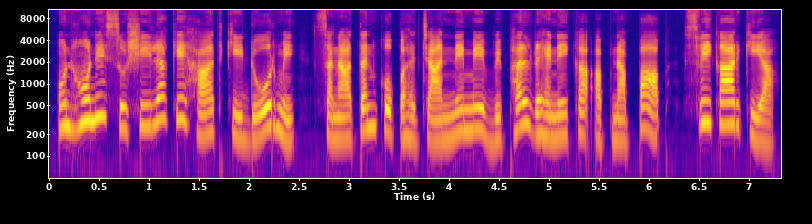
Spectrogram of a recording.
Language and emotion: Hindi, neutral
